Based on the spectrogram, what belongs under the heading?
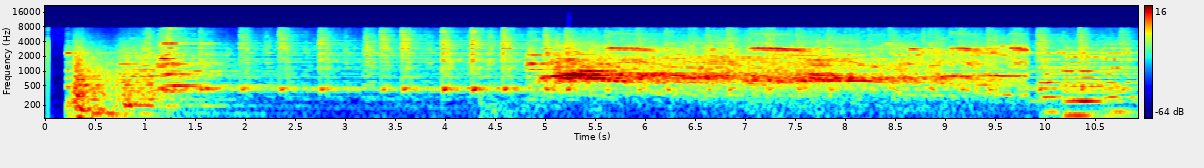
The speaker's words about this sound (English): And the opening piece was titled Seven O'Clock Shout recreating the banging of the pots and pans in honor of New York's healthcare workers early in the pandemic. Here's how it sounded. You'll hear the audience cheer.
